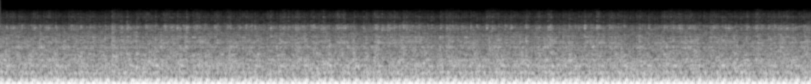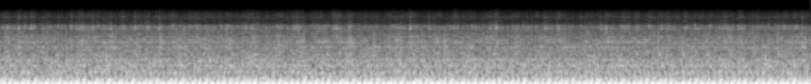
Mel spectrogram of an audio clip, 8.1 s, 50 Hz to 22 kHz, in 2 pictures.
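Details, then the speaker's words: 1951 Farmall M tractor, four-cylinder, just after switching from Champion D21 to Autolite 316 spark plugs (cylinder 3's plug was sooty): fairly even idle, only the odd faint pop. Big improvement, occasional misfire remains. "we are getting still an occasional just little bit of a a pop here and there but I think I'm getting overly critical now these old tractors you know do that uh a little bit"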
